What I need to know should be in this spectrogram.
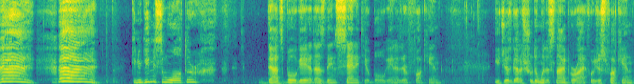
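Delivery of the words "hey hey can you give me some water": shrill, very high, slow, drawn-out screaming. Retelling a passer-by at the fence in Bulgaria asking for water, imitating a hunter screaming. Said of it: "He's like screaming".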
